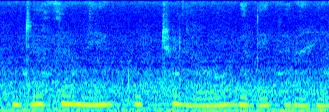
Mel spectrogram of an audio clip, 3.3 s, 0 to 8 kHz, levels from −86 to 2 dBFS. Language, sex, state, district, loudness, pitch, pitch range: Hindi, female, Chhattisgarh, Jashpur, -37 LUFS, 200 Hz, 185-210 Hz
